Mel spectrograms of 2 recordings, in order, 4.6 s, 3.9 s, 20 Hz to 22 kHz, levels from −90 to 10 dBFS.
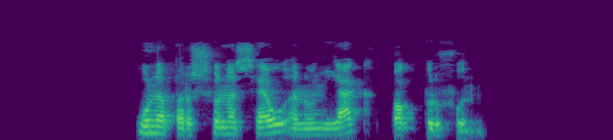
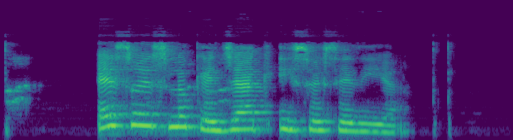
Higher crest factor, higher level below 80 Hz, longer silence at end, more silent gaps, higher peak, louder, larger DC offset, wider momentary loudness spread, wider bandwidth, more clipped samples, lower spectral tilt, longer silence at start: about the same, 18 dB vs 16 dB; about the same, -62 dBFS vs -66 dBFS; first, 1.05 s vs 0.8 s; first, 2.85-2.95 s vs none; about the same, -2 dBFS vs -2 dBFS; second, -19 LUFS vs -16 LUFS; neither; second, 7 LU vs 14 LU; second, 7.4 kHz vs 9.4 kHz; neither; first, -5 dB/octave vs -3.5 dB/octave; first, 1.05 s vs 0.05 s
